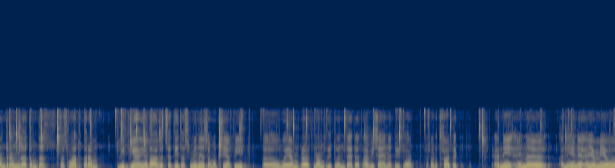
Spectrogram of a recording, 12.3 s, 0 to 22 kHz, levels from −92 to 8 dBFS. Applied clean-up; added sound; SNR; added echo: neural mask model RNNoise.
